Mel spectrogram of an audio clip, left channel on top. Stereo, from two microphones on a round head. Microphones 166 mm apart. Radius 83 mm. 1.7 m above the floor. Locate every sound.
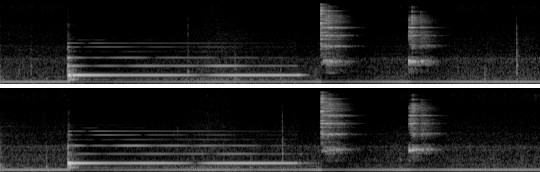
0.7 s a piano: 35° left (ahead or behind), 1.3 m
3.2 s cutlery clinking: 40° left (ahead or behind), 1.0 m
